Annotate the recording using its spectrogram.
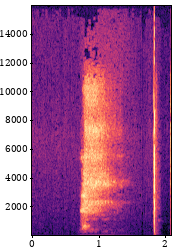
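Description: A person's breathy sigh or exhale into the microphone, lasting under a second, followed near the end by a single sharp click.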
